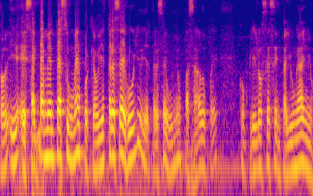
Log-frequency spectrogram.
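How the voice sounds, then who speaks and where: A man talks at a fairly quick pace. His tone is dark and mellow, and somewhat breathy. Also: fairly high pitch for a man, ordinary pitch variation. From Venezuela, Caracas. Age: 60s. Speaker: retired general and legislator. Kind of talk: interview.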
